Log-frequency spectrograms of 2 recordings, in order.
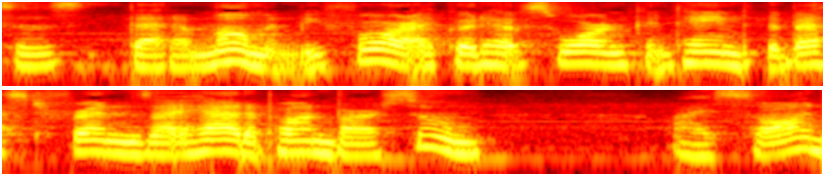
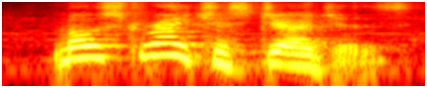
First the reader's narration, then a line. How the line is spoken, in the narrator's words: he exclaimed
